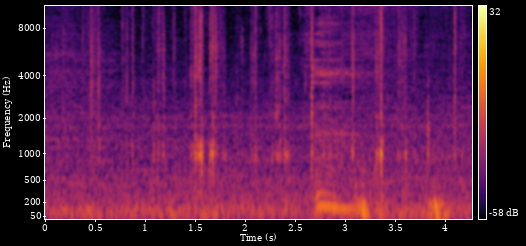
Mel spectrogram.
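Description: Small terrier licking and lapping whipped cream from a cup, a run of irregular wet clicks and smacks.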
